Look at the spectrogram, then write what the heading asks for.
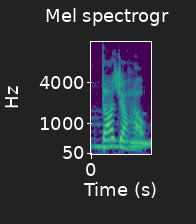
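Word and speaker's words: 大家好: It's ni hao, daja hao. And I know my Ni hao, pronunciation isn't great, but daja first, hao.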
